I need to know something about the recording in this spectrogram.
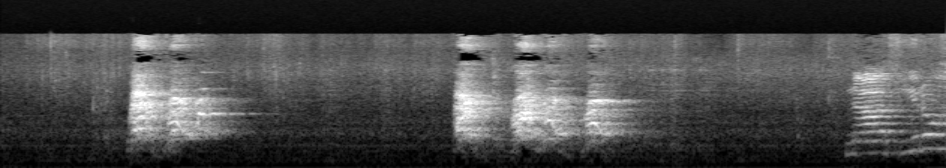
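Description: A dog barking twice in the background, about two seconds apart, each bark short and sharp-onset.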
